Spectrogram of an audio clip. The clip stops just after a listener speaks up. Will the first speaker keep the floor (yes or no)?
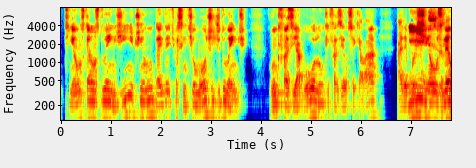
yes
